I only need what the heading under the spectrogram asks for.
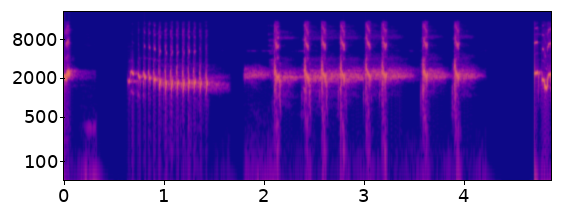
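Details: Yellow-vented bulbul, a lively singer, in a recording used as a lure to make other bulbuls sing. First comes a fast, rattling stuttered trill. Then a run of sharp, clicking, bubbly notes on a steady mid-high pitch, about eight in two seconds, followed by a brief silence.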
